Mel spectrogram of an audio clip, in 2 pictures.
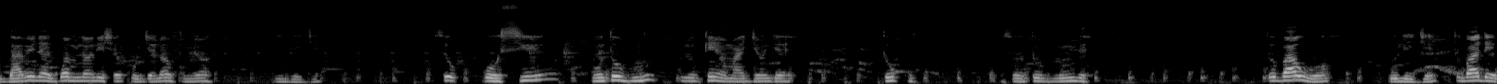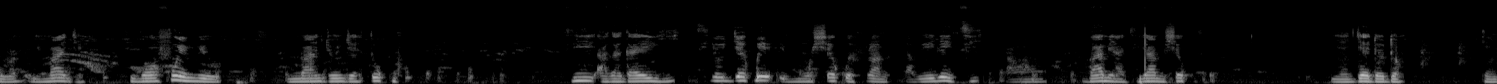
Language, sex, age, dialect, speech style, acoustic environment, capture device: Yoruba, male, 18-24, Nigeria - Lagos Yoruba, relaxed, silence, mobile / Linux / Chrome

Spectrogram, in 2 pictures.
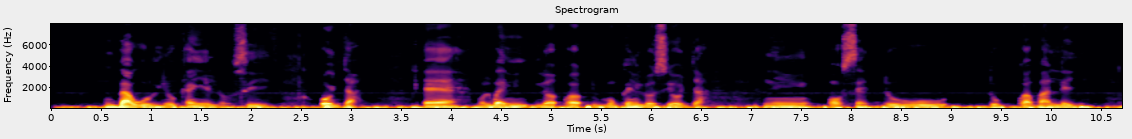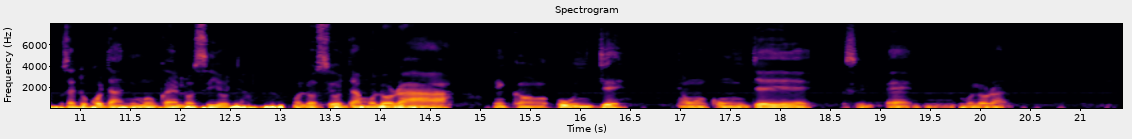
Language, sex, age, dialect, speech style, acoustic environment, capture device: Yoruba, male, 25-34, Nigeria - Lagos Yoruba, relaxed, nature, mobile / Linux / Chrome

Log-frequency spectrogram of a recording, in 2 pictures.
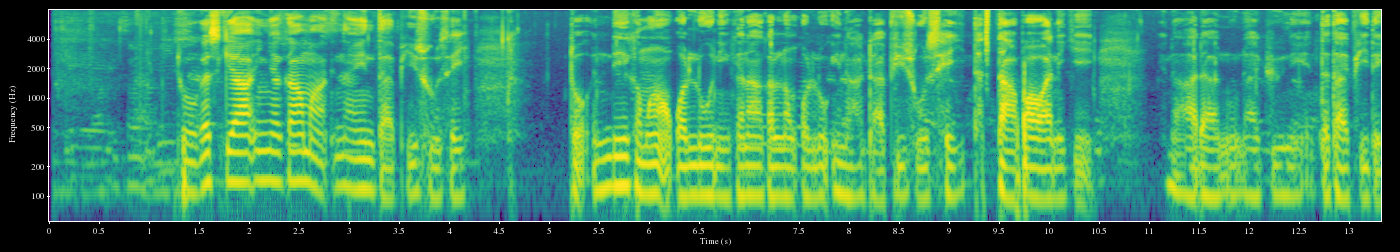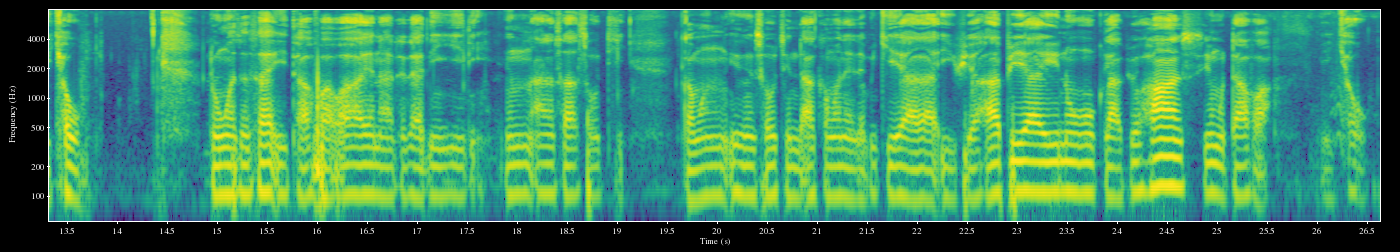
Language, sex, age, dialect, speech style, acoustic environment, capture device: Hausa, male, 18-24, Nigeria - Nigerian Standard, relaxed, people talking, mobile / Linux / Chrome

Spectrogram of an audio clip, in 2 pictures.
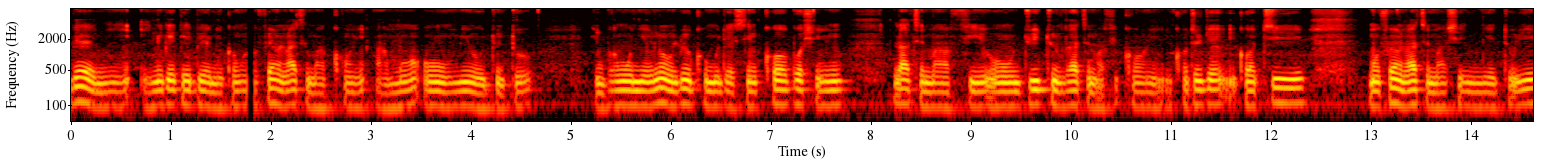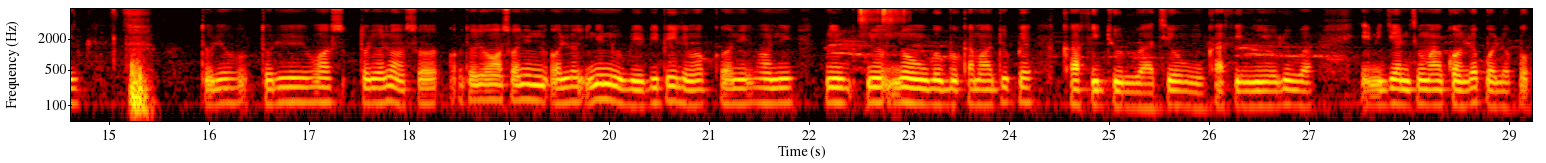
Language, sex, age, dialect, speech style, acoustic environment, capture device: Yoruba, male, 25-34, Nigeria - Lagos Yoruba, happy; focused, people talking; construction; nature, mobile / Linux / Chrome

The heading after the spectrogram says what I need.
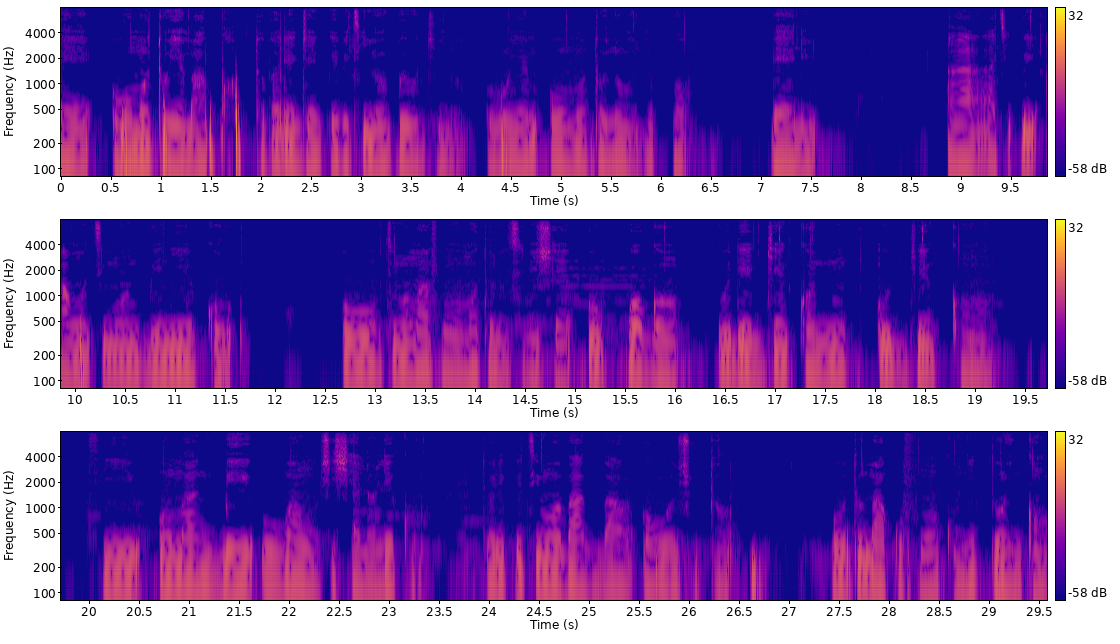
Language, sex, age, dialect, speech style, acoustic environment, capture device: Yoruba, male, 25-34, Nigeria - Lagos, happy, music, mobile / Linux / Chrome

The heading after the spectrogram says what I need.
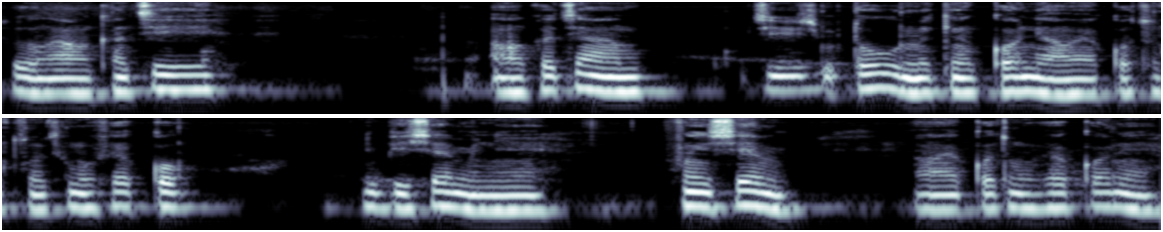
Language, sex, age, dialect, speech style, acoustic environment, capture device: Yoruba, male, 25-34, Nigeria - Lagos Yoruba, tired, silence, mobile / Linux / Chrome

